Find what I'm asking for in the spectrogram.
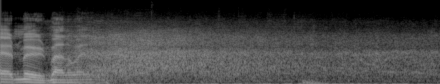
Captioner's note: laughing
